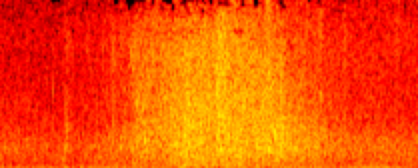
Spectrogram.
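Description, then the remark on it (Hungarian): A steady, broad wash of sea waves murmuring, rising gently to a soft swell in the middle, with a low rumble underneath and no voices present. “Csak a tücskök cirpelnek, csak a tenger morálik, és egyet csak esik az eső.”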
